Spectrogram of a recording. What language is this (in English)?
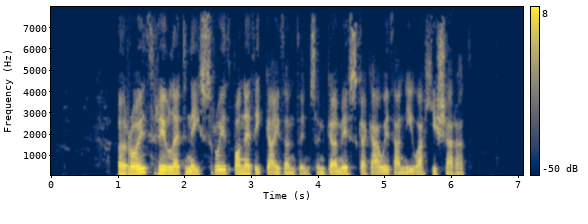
Welsh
